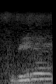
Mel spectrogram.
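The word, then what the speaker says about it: Wien: এবং এই উইন্স displacement ল এর সাহায্যে, অর্থাৎ বিনয়ী সূত্রের সাহায্যে, আর বিনয় বলতেছি কেন, কারণ ডাব্লিউ কে জার্মান ভাষায় ভয়ের মতো উচ্চারণ করে, সেই জন্য এটাকে বিনয় সূত্র বলে।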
